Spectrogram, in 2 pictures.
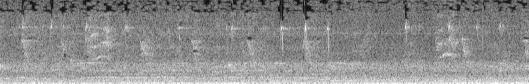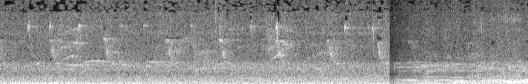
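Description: Small birds chirping, many short high calls repeated over a steady outdoor background hiss. The background changes abruptly about nine seconds in, and a voice starts near the end.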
